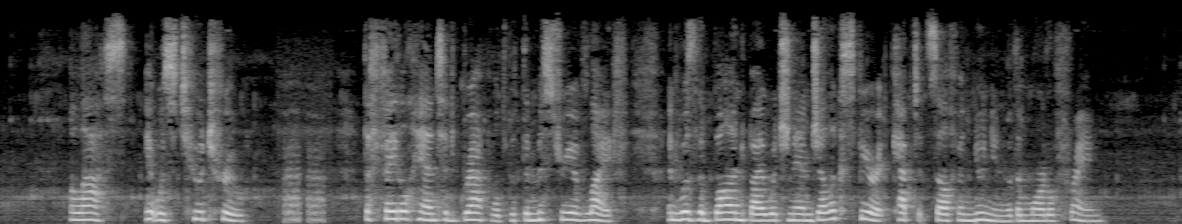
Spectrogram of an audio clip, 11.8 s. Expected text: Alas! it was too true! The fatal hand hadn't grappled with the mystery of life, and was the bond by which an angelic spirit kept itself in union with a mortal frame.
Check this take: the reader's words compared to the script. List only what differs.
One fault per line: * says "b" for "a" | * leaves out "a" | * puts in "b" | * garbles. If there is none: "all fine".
* says "had" for "hadn't"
